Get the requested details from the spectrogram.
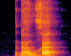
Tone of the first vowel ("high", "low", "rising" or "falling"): low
